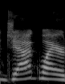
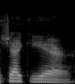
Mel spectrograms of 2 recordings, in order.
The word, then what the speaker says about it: Jaguar: Oh, it's not Jaguar. No. It's Jaguar. Jaguar. Spelled the same.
